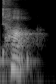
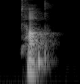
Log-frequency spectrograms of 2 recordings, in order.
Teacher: need a puff of air same thing with t in top top has aspiration you can hear the air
